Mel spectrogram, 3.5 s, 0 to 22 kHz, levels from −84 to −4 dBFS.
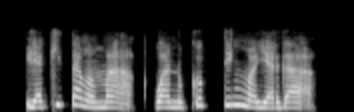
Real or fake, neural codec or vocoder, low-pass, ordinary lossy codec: fake; codec, 16 kHz, 4.8 kbps, FACodec; 7.2 kHz; MP3, 64 kbps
